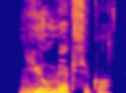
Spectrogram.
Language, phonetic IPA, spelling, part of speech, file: Russian, [ˌnʲju ˈmʲeksʲɪkə], Нью-Мексико, proper noun, Ru-Нью-Мексико.ogg
- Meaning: New Mexico (a state in the southwestern United States)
